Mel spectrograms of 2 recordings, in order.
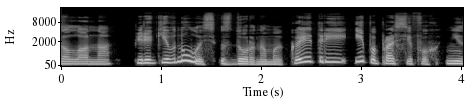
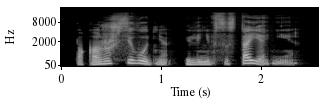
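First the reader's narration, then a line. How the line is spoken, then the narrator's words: Low-voiced question. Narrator (Russian): Хэбер вполголоса спросил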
